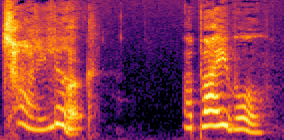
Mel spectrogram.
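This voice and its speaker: A woman's voice: high voice, lively intonation, unhurried. A woman playing a prim, devoted and spirited sweetheart in a radio play, earnest and exclamatory. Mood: hopeful, tender.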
